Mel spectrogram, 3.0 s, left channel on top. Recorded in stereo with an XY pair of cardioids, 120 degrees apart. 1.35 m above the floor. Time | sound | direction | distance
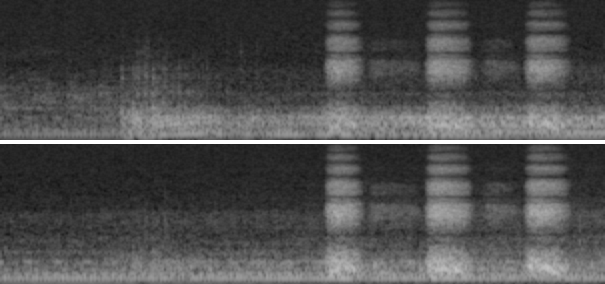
1.6 | breathing | 35° right | ?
